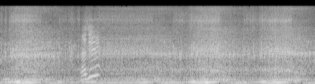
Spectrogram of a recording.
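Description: A car engine revs in repeated swells, rising and falling several times over a steady running hum, while someone speaks briefly over it.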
